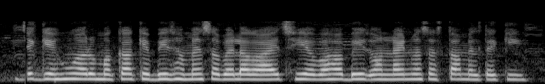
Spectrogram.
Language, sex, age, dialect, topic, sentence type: Maithili, female, 18-24, Angika, agriculture, question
